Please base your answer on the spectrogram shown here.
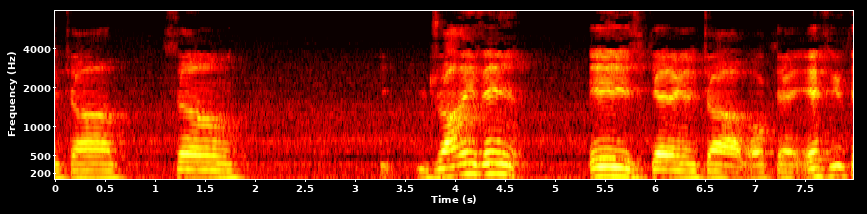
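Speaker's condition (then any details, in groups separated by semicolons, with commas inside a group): Tongue cancer; stage three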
